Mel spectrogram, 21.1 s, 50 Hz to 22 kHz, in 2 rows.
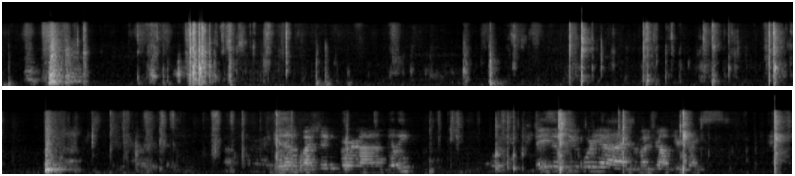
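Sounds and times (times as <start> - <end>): cards rustling: 1.8 - 4.1, 6.7 - 10.6, 16.2 - 21.0.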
